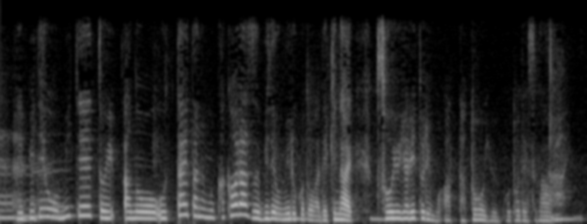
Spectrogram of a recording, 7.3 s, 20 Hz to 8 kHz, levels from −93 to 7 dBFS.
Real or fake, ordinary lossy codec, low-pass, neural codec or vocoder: real; none; 7.2 kHz; none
